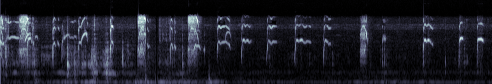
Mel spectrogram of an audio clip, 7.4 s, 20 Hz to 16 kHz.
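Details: European roller nest, 29 June 2024: an opening jumble of harsh chattering calls gives way to a steady series of short arched whistled notes, each rising then falling, about one per half second, over a low hum.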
